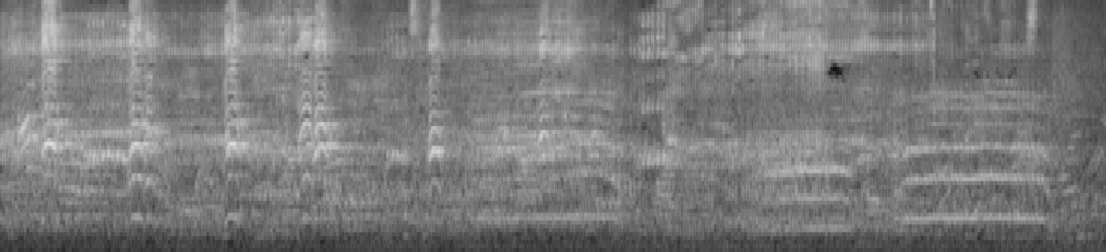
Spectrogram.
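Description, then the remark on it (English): A colony of rockhopper penguins in full cry: many raucous, braying and honking calls overlap without pause, rising and falling in pitch over a steady low hum. “You go to a penguin colony, it's like combines the ambience of a heavy metal rock concert in a cow barn.”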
